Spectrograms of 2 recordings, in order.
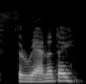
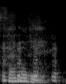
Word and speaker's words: threnody: But Threnody. It sounds like Drew Barrymore trying to say serenity. I said Threnody. I found Threnody in my life. Threnody.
